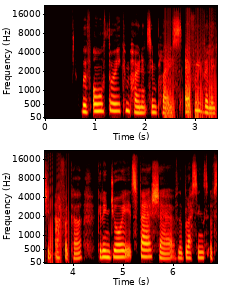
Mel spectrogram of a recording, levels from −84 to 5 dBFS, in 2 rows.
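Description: After "all three components in", from 2.37 to 4.03 s, a robotic 100 Hz buzz rides the speech until "could enjoy its fair". This is buffer tearing: each 10 ms buffer splices in a small slice of audio from about 40 ms earlier.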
